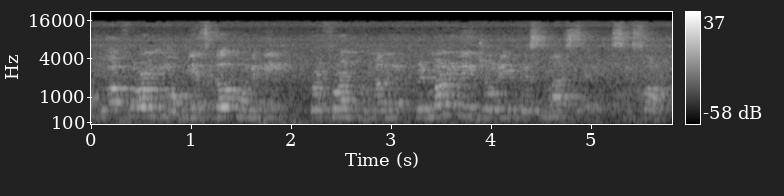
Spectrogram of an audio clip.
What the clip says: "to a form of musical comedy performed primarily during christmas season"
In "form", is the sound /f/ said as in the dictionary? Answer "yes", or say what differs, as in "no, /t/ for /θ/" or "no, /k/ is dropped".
no, /p/ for /f/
